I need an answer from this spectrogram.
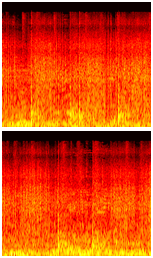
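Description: Fireworks display: a steady, dense din of launches and bursting aerial shells, with sharp bangs going off at uneven moments, about one a second.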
